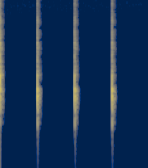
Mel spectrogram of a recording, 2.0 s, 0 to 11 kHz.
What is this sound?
LECOINTRE Chloe son1wav
This synthetic sound represents the sound of a finger snap. It is a sound repeated several times to create the illusion of a real finger snap.
fingersnap, snapping, hands, fingers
